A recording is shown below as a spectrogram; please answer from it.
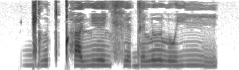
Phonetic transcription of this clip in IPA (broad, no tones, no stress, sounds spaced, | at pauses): ɡ͡ǁ ɯ t ǃʰ a lʲ e lʲ x e d e l ɯ l u j i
